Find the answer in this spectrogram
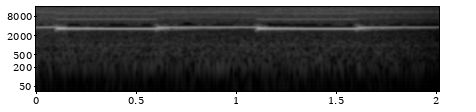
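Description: HAMILTON-T1 ventilator alarm: short high beeps about twice a second over a steady high continuous tone, the continuous-tone buzzer that joins an alarm left unsilenced through its first minute. The sound fades near the end.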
